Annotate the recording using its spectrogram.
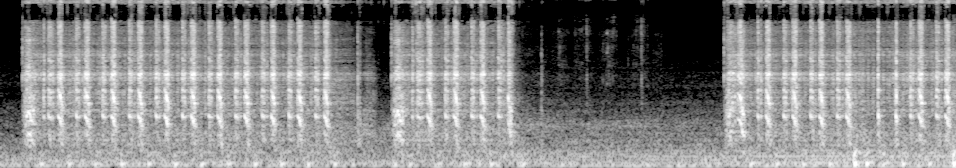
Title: Hard start electric start of the bike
